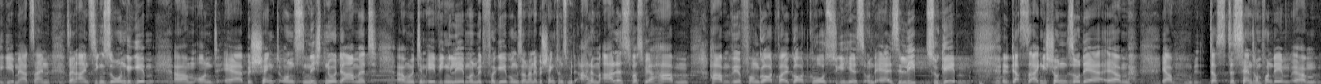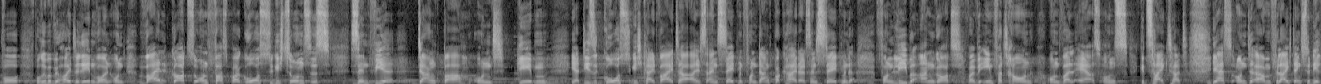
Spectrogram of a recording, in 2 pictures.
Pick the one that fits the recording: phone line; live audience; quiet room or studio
live audience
